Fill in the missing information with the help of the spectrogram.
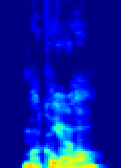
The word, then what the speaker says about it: Makawao: Uh, and Makawao, Makawao.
